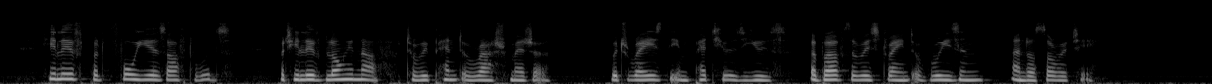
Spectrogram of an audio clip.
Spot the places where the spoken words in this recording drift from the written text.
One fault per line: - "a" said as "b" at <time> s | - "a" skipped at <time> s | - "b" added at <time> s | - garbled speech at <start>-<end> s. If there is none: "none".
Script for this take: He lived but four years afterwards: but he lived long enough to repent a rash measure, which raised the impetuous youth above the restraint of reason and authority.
none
